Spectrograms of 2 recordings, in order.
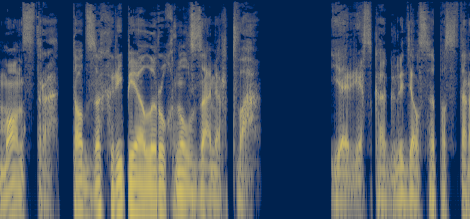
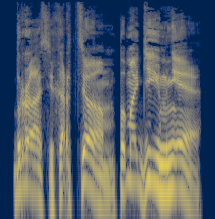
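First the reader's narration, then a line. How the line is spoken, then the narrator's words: Barked. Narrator (Russian): Рявкнул другой тип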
